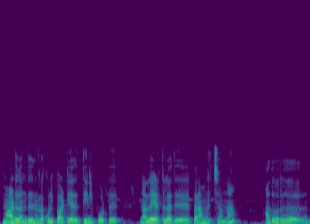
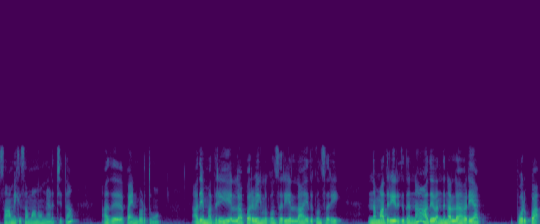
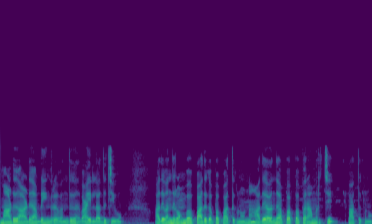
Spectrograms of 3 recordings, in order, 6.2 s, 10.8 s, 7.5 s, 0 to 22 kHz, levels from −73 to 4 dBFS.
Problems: none marked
